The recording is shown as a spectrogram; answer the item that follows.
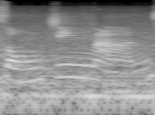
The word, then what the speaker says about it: Song Jingnan: Song Jingnan.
